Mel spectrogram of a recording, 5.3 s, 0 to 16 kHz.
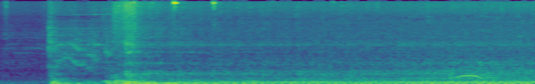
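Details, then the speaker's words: Subzila 1986 truck with 496 big-block V8, first start after fitting Accel Extreme 9000 ceramic plug wires after sitting: steady, even low rumble after catching, no popping or sputter; good oil pressure, high vacuum, normal idle. "Sounds like it's running right. We're hearing any popping or sputtering. Ooh, it sounds smooth."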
